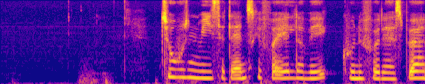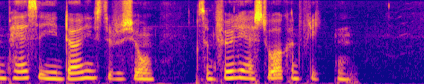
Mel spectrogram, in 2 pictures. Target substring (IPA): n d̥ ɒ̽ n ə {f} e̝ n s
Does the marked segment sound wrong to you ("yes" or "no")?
yes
